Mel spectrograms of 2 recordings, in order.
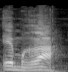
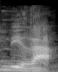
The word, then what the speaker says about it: aimera: est alors il aimera on ne dit pas il est Mirac la réalité est ici est miette c'est à dire on ne va prononcer la lettre et ici il aimera vous ne pouvez pas dire et alors excuse-moi on dit il aimera vous ne pouvez pas dire il est Mira il aimera ok verbe irrégulier ok allez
